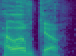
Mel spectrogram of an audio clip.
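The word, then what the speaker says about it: Helewka: Jag, jag youtubade honom här, så jag hörde hur de transatlantiska, eller amerikanska, eller kanadensiska eh, eh, journalisterna... Eller, ja, så, du har till och med uttalet där, eller? – Ja, Helevka.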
